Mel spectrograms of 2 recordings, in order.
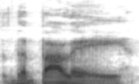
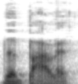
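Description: First: The final T is silent. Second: The final T is pronounced. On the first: The speaker calls it right. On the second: The speaker calls it wrong.

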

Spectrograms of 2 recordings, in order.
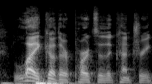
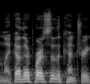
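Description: First: It is read in a put-on, ominous scary voice. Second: It is read in the speaker's normal voice.

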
